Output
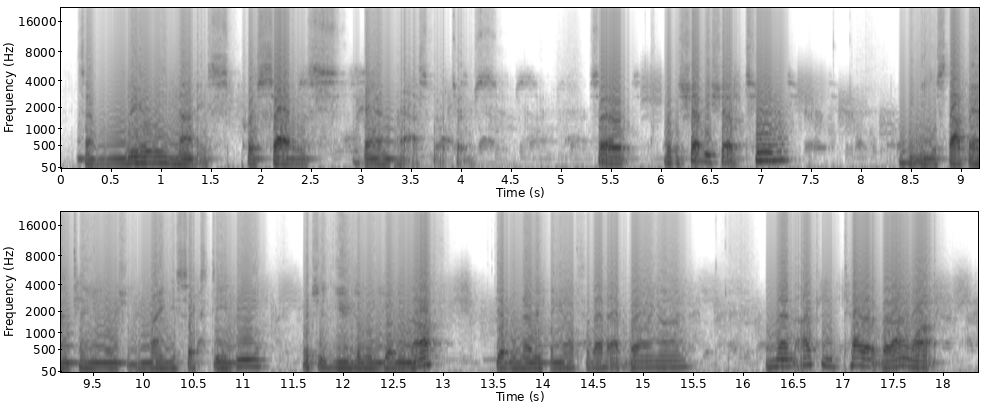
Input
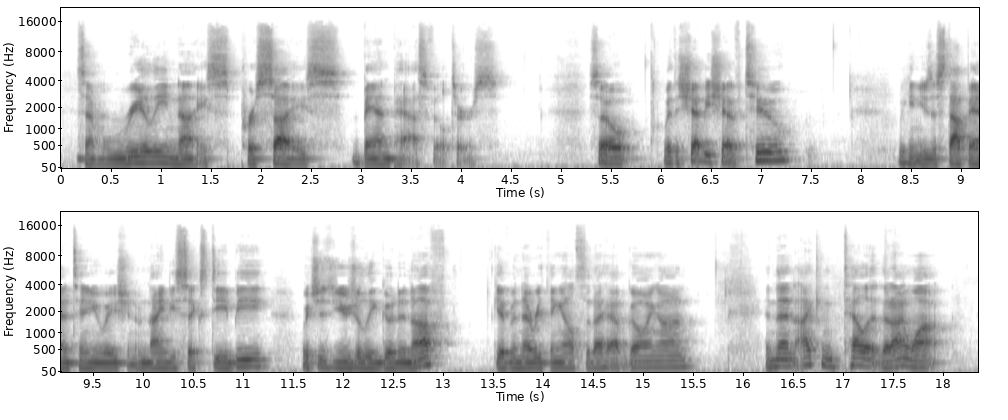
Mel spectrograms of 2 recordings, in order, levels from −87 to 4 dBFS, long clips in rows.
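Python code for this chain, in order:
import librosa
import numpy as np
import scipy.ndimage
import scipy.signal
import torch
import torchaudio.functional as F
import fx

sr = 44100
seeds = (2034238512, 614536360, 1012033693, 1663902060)

y = fx.halfwave_hold(x, sr)
y = fx.echo_stepped(y, sr, ms=410, hz=3300.0, octaves=-0.7, feedback_pct=70, wet_db=-9.5)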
